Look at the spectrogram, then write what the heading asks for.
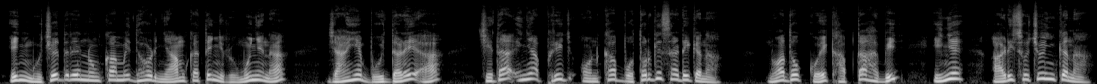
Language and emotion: Santali, happy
